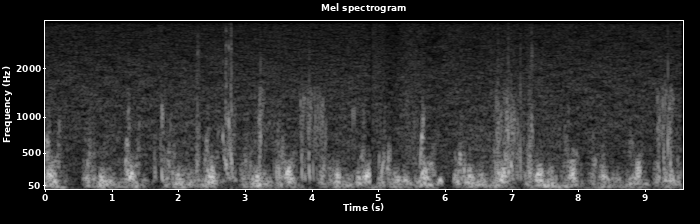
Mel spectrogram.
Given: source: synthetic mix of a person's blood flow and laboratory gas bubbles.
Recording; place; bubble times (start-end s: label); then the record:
Doppler ultrasound of blood flow; precordium
1.66-1.88 s: bubbles
2.28-2.37 s: bubbles
2.67-2.92 s: bubbles
3.22-3.37 s: bubbles
3.44-3.67 s: bubbles
3.83-4.28 s: bubbles
4.61-4.83 s: bubbles
6.75-7.38 s: bubbles
9.20-9.55 s: bubbles
From the record:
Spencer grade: 3 (all of the cardiac periods contain showers or single bubble signals, but not dominating or overriding the cardiac motion signals); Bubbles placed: only in the low amplitude regions of the cardiac cycle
